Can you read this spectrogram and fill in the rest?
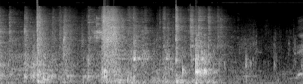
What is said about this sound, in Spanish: El carretonero viene fumado. ¿Chocó contra el muro? Se le cayeron una caja.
